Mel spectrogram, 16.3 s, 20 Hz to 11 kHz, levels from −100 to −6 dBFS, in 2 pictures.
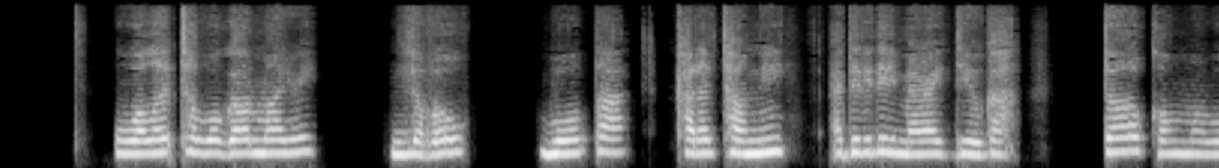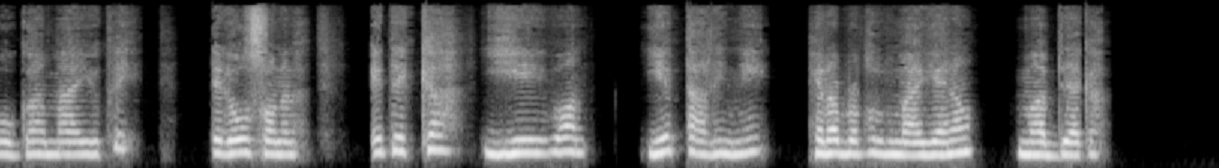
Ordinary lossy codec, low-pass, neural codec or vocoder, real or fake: AAC, 32 kbps; 9.9 kHz; codec, 16 kHz in and 24 kHz out, 0.4 kbps, LongCat-Audio-Codec, fine tuned four codebook decoder; fake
